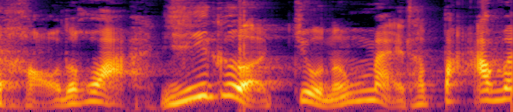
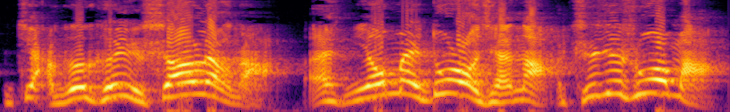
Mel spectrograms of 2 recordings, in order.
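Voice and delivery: high, raised voice through a door; loud, insistent calling; 8 semitones higher, 4 dB louder than usual. A narrator's reading. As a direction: call out urgently to keep the deal alive. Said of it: "拍门大声地说". (拍着门高声急喊，不依不饶)

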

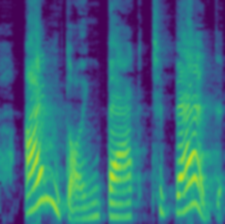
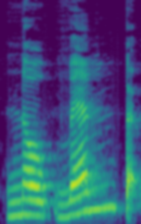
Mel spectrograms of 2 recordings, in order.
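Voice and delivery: teacher breaking "November" into its syllables; 3 dB quieter than usual. Shown as a demonstration. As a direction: sound out "November" one syllable at a time for a learner. Teacher models month syllable by syllable.

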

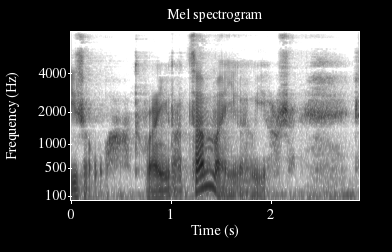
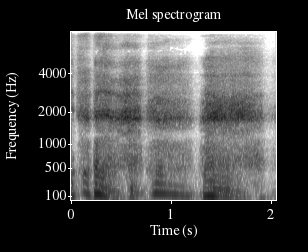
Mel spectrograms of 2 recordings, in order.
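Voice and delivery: panting. Acted. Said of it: "直喘气".

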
